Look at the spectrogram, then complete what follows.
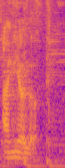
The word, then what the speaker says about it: agnolotti: Se escribe agnolotti, pero la G en italiano se pronuncia como la ñ. Ah, entonces es un agnolotti.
